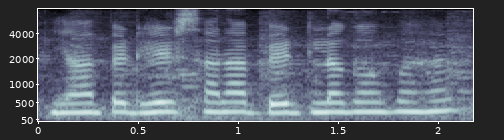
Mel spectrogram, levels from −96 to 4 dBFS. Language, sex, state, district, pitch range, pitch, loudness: Hindi, female, Bihar, Patna, 240-255 Hz, 255 Hz, -14 LUFS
